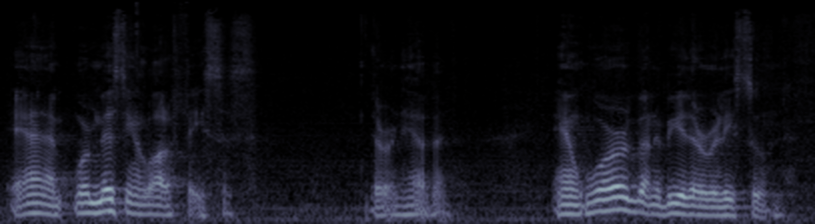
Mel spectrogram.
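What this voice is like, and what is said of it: Emotional, choked-up voice. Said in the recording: “I get emotional up here ... Wow, I didn't think I was getting emotional.”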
